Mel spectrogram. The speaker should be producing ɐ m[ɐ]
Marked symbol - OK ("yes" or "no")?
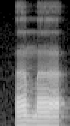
yes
